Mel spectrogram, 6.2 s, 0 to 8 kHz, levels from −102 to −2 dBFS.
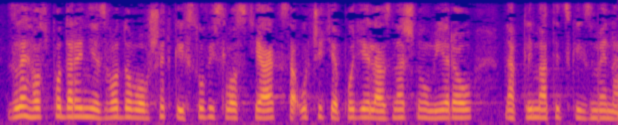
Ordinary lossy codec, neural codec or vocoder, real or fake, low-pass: none; none; real; 7.2 kHz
